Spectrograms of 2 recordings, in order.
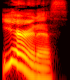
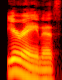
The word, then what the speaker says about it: Uranus: Also, I just learned that you pronounce it Uranus, not Uranus.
